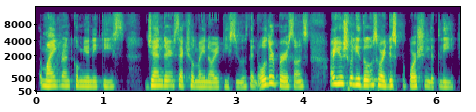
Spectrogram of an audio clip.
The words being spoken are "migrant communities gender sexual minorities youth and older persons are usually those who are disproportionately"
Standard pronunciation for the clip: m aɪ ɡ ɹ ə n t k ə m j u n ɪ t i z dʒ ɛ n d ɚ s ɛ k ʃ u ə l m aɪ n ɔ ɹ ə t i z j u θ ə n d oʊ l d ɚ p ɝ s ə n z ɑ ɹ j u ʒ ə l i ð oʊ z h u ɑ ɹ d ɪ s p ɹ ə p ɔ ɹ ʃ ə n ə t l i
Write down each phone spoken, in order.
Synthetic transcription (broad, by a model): m aɪ ɡ ɹ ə n t k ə m j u n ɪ t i s dʒ ɛ n d ɚ s ɛ k ʃ u ə l m aɪ n ɔ ɹ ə t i s j u θ ə n d oʊ l d ɚ p ɝ s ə n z ɑ ɹ j u ʃ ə l i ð oʊ s h u ɑ ɹ d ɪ s p ɹ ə p ɔ ɹ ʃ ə n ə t l i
